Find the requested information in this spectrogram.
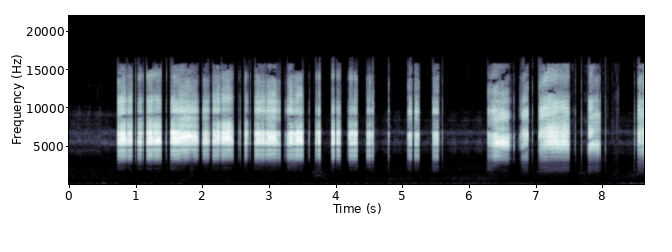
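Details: Two male Linne's cicadas from Rumson, New Jersey, 2020, hand caught and newly molted, giving harsh, very high buzzing bursts that start and stop abruptly, some brief and clipped, others held for over a second.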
